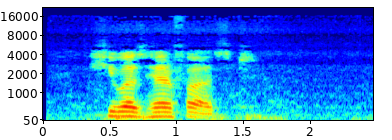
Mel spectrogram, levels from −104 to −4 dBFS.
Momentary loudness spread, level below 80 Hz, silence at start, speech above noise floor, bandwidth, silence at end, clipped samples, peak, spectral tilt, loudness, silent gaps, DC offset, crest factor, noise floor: 23 LU; -54 dBFS; 0.4 s; 35 dB; 16 kHz; 0.85 s; under 0.1%; -10 dBFS; -7.5 dB/octave; -25 LUFS; none; under 0.1%; 20 dB; -60 dBFS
